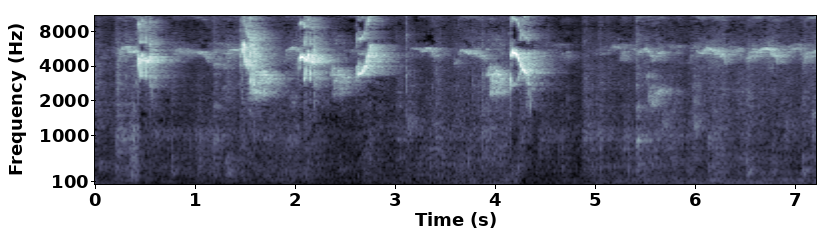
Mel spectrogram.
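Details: Male and female lovebirds, rosy-faced or Fischer's, calling for mating: a run of five loud, harsh, shrill screeches in uneven bursts, followed by quieter high twittering and thin sustained chirps.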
